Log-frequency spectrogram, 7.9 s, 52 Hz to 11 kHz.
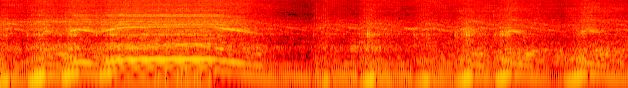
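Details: Bajaj CT 100 Platina motorcycle after full service and engine rebuild; small single revs up smoothly and drops back to a steady idle with no knocks, rattles or misfires, a healthy engine.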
